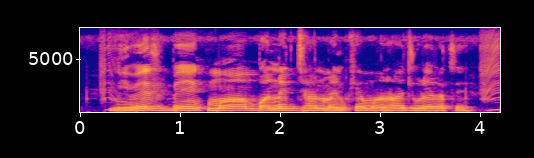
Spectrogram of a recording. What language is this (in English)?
Chhattisgarhi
